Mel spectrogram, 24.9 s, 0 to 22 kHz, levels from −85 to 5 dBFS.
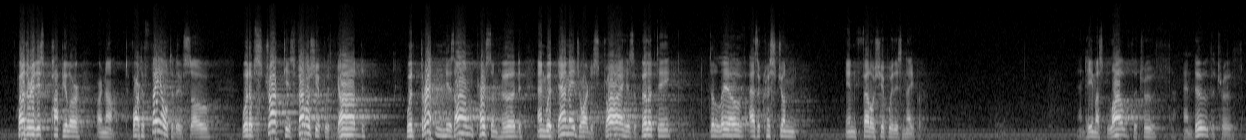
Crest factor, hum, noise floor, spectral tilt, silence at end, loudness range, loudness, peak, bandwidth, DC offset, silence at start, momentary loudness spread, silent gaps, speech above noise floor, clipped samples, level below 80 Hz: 20 dB; none; -54 dBFS; -6 dB/octave; 0.3 s; 9 LU; -20 LUFS; -2 dBFS; 12 kHz; under 0.1%; 0.35 s; 15 LU; none; 34 dB; under 0.1%; -52 dBFS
